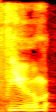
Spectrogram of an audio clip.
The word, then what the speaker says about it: Fume: Two dots on the U. Interesting name. You know we're talking about fume. It's pronounced fume, for the record.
